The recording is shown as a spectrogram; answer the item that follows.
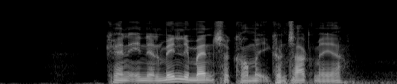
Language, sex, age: Danish, male, 24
